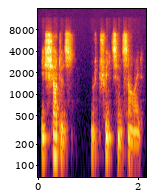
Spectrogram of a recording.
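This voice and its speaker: A man's voice: fairly low pitch, fairly even intonation, a little slow, fairly bright tone, husky. A man narrating stage directions from a drama script, recorded on dull, lo-fi audio.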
